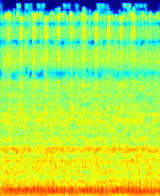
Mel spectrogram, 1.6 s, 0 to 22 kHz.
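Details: 2010 Chevrolet Cobalt 2.2 after repair: missing ground fixed at the starter relay and MAF sensor (P0102 cleared), bad cylinder 3 coil replaced. Smooth, even idle with a steady low pulse and no stumbles or skipped beats; runs cleanly without misfire.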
